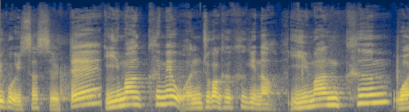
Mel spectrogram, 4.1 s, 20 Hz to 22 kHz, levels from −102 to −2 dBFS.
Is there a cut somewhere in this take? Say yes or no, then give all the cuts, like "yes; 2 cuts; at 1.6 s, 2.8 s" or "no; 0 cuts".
yes; 2 cuts; at 1.0 s, 2.9 s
